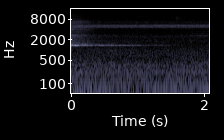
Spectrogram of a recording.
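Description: A held whistled note fades out right at the start, leaving quiet room tone with a faint, thin, steady high tone.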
